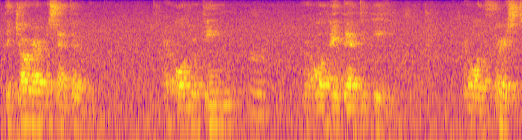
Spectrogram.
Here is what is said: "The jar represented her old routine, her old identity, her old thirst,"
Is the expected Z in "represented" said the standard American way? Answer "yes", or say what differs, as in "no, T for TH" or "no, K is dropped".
no, S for Z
